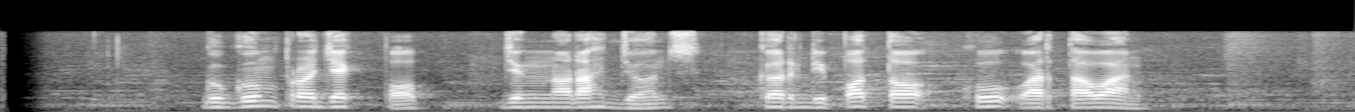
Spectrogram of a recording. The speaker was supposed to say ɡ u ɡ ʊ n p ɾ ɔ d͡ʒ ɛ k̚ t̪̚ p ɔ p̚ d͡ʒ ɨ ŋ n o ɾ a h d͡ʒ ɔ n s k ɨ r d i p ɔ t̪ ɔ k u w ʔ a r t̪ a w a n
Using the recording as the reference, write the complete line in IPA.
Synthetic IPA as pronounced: ɡ u ɡ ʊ m p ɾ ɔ d͡ʒ ɛ k̚ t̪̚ p ɔ p̚ d͡ʒ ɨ ŋ n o ɾ a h d͡ʒ ɔ n s k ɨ r d i p ɔ t̪ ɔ k u w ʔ a r t̪ a w a n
